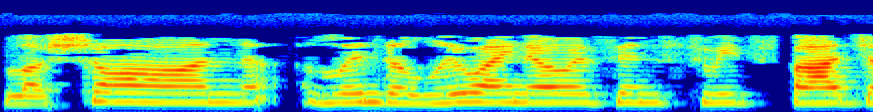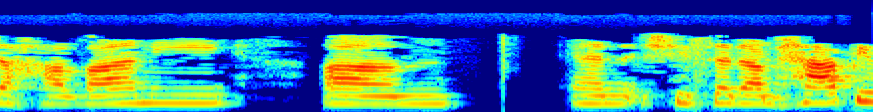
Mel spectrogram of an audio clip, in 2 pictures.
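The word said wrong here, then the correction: Jahnavi: You told me last week how to say it, Jahanavi.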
